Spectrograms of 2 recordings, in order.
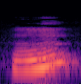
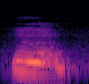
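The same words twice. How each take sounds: First: The hum follows the second tone. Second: The hum follows the third tone. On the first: "the second is" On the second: "the third is"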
